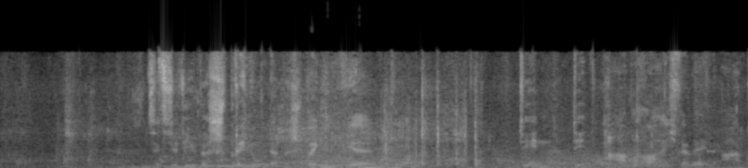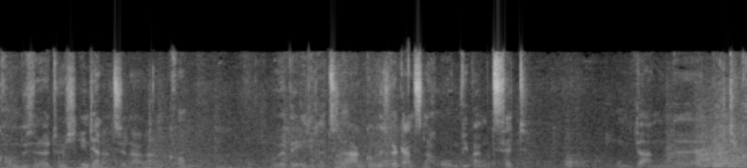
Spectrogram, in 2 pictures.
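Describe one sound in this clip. A man talks with animation, close to the microphone, in a large echoing hall.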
